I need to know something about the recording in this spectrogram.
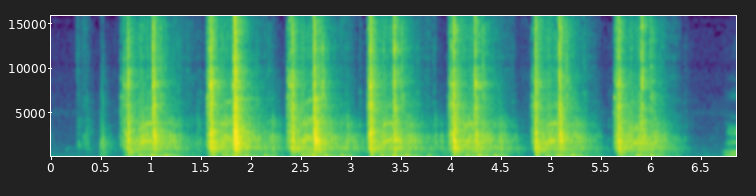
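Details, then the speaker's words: Monster Moto minibike, fuel on, choke on then moved to run: seven even recoil pulls, each a short whirring spin that never catches. Cranks but won't start. "okay that's not working and I move the choke to run see if maybe it's getting too much fuel"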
